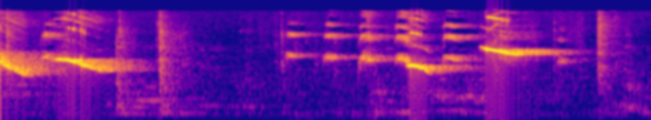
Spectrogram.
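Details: Caged green-winged saltator song, loud slurred whistles sliding downward from high to lower pitch, in two short phrases separated by a gap, with faint background noise.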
